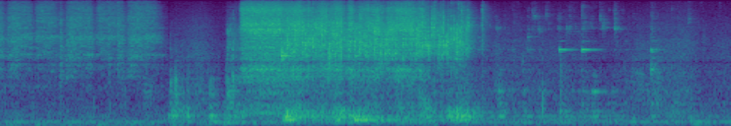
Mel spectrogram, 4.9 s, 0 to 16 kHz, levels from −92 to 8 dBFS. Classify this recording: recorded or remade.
recorded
